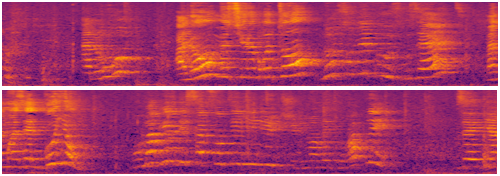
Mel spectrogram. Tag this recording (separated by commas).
Speech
